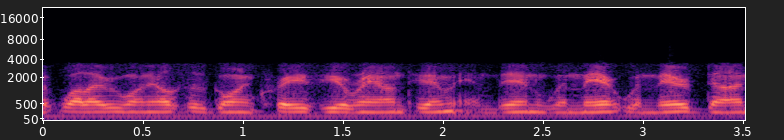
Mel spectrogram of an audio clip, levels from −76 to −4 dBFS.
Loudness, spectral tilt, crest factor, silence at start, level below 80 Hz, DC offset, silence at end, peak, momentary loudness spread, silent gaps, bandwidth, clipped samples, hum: -25 LUFS; -7.5 dB/octave; 16 dB; 0 s; -56 dBFS; under 0.1%; 0 s; -8 dBFS; 4 LU; none; 6 kHz; under 0.1%; none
